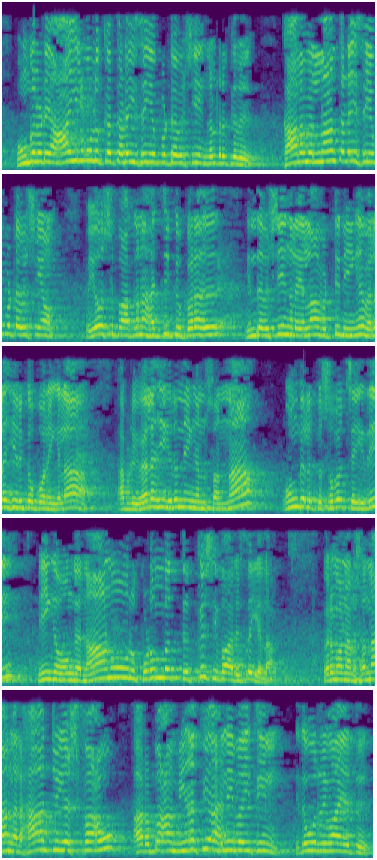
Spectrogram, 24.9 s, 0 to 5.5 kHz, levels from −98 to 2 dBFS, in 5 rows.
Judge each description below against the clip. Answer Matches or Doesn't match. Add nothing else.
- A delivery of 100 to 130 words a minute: Matches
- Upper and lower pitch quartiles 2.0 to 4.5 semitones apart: Matches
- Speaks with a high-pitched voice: Matches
